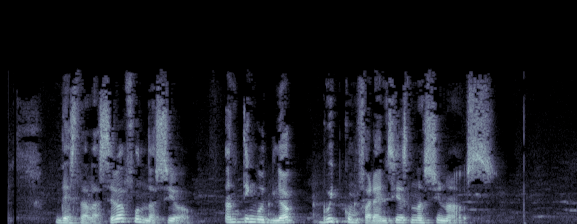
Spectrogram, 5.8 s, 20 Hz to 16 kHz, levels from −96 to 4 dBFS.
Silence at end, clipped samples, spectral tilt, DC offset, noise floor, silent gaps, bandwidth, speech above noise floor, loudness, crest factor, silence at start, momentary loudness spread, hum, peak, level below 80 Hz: 0.85 s; under 0.1%; -4.5 dB/octave; under 0.1%; -56 dBFS; none; 11 kHz; 35 dB; -21 LUFS; 20 dB; 0.55 s; 8 LU; none; -2 dBFS; -70 dBFS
